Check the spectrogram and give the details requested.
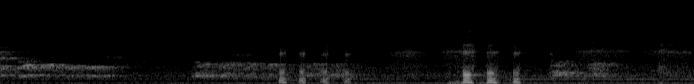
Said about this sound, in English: Well, you're always going to get a little bit of Molly barking.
